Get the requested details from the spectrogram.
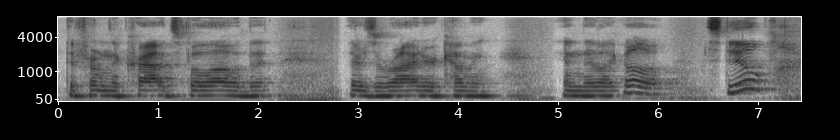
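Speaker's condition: Parkinson's disease; still cycling, balance problems, reduced control of body functions, tasks take much longer

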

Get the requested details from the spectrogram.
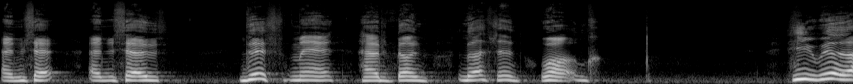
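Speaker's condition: Cerebral palsy; more difficult when nervous

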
